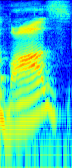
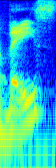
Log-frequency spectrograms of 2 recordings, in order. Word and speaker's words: vase: They throw the vase or vase, depending where your pronunciation, where you are, your pronunciation may be different.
